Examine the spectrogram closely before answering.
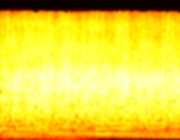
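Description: Steady, dense applause from a crowd at a religious gathering, given to first-time visitors, fills the whole stretch, a broad wash of many hands clapping at even loudness without pause, with no voices standing out.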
